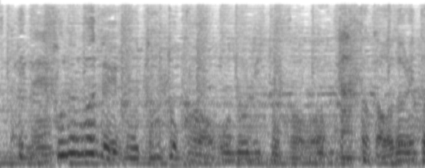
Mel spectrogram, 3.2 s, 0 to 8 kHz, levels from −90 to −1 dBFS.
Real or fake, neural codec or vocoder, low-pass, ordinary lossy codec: fake; vocoder, 24 kHz, 100 mel bands, Vocos; 7.2 kHz; none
